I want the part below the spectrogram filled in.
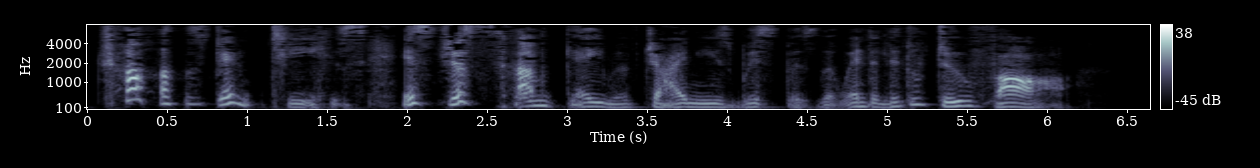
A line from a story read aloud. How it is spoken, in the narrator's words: Catherine, laughing, said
